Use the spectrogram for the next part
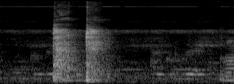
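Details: Two quick, sharp coughs in a quiet room from a young child with cough and runny nose (pilek), without fever and possibly tired, heard during a massage.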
